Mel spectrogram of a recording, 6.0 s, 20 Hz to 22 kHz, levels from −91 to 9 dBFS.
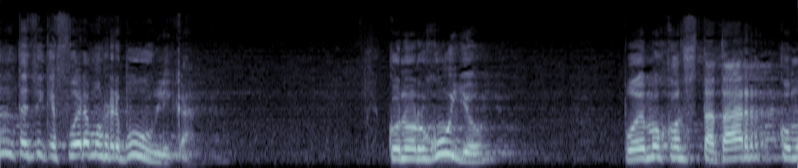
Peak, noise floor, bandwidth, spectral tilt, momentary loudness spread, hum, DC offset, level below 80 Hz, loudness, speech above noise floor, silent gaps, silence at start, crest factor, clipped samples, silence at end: -8 dBFS; -62 dBFS; 15.5 kHz; -6 dB/octave; 8 LU; none; under 0.1%; -84 dBFS; -24 LUFS; 38 dB; none; 0 s; 16 dB; under 0.1%; 0 s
